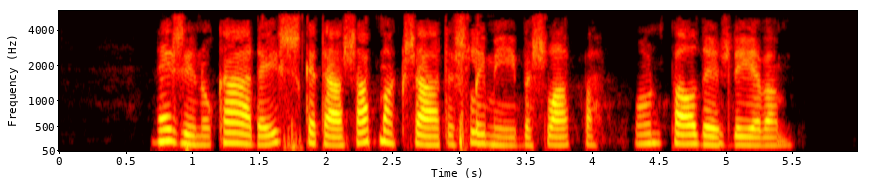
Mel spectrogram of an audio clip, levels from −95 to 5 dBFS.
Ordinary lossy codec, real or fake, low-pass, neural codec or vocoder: Opus, 64 kbps; real; 5.4 kHz; none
